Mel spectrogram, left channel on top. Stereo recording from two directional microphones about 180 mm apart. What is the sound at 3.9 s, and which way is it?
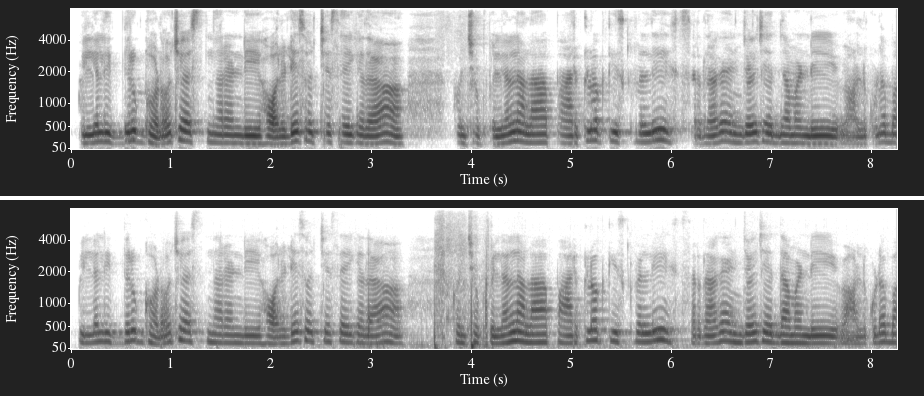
Speech, 25° left (ahead or behind).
